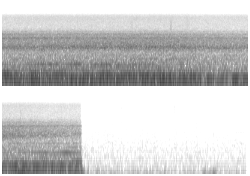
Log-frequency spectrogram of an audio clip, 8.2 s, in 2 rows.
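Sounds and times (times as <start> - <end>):
distant TGV train passing: 0.0 - 5.5.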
